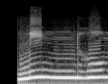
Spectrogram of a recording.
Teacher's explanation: yang bertemu dengan huruf selain huruf mim dan ba yang berbaris cara bacaan bagi izhar syafawi ialah dengan menyebut huruf mim dengan jelas tanpa dengung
